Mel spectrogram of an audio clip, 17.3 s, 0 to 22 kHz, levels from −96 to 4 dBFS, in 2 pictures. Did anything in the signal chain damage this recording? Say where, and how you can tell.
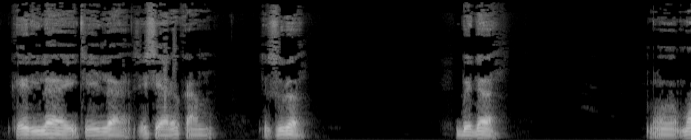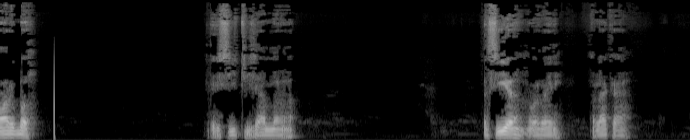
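Yes. At the codec stage, generation loss runs through the whole speech clip, likely from about seven successive AAC-LC passes at 64 kbit/s. The swirling, hollow smear and blurred attacks are worse than one encode at that bitrate would produce.

A loud pop at 2.06 to 2.08 s and another at 9.32 to 9.34 s jump about 10 dB above the speech, likely voltage transients in the analogue wiring. The speech continues underneath, so these are not dropouts.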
